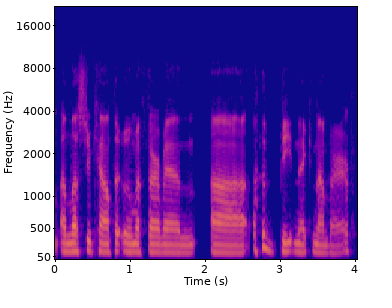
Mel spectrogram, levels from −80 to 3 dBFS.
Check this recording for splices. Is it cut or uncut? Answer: uncut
